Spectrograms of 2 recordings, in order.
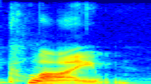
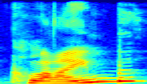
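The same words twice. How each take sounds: First: The final B sound is silent. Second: The final B sound is pronounced. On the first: The speaker calls it right. "you are not going to pronounce the last B here" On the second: The speaker calls it wrong. "It's not going to be climb"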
